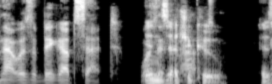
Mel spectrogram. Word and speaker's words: Nzechukwu: Nzechukwu is how you pronounce that.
